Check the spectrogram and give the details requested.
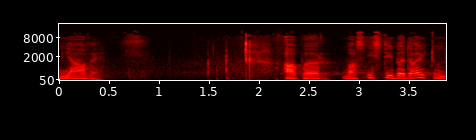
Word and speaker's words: Jahwe: Wir wissen es natürlich aus dem Hebräischen, es ist dieser YHWH, ausgesprochen Jahwe.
